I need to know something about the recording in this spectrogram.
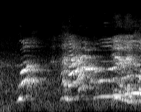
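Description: Young children's high-pitched voices calling out as they play. There is a short cry just after the start, then longer drawn-out vocalising from about a second in.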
